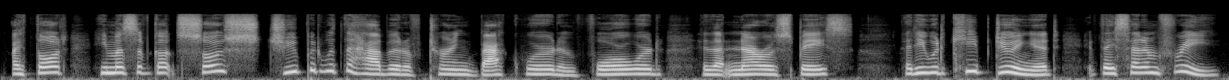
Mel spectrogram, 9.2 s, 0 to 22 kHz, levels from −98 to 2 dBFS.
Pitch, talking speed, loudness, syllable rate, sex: 230 Hz, 200 wpm, -19 LUFS, 4.7 syllables/s, female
